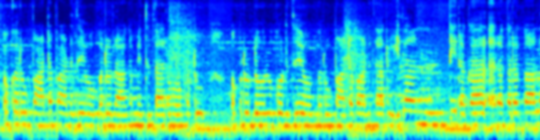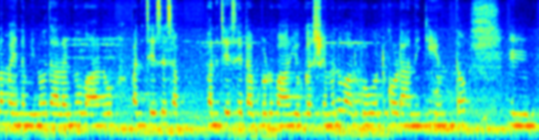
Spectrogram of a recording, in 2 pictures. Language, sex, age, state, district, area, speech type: Telugu, female, 18-30, Telangana, Jayashankar, rural, spontaneous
